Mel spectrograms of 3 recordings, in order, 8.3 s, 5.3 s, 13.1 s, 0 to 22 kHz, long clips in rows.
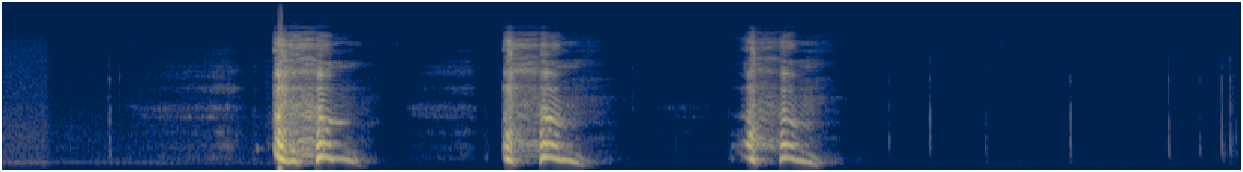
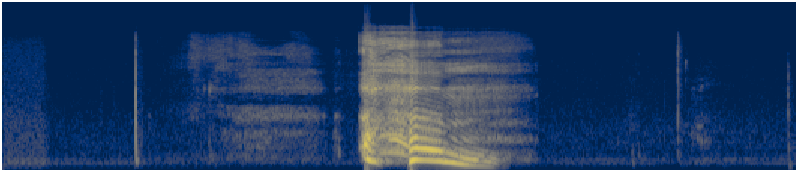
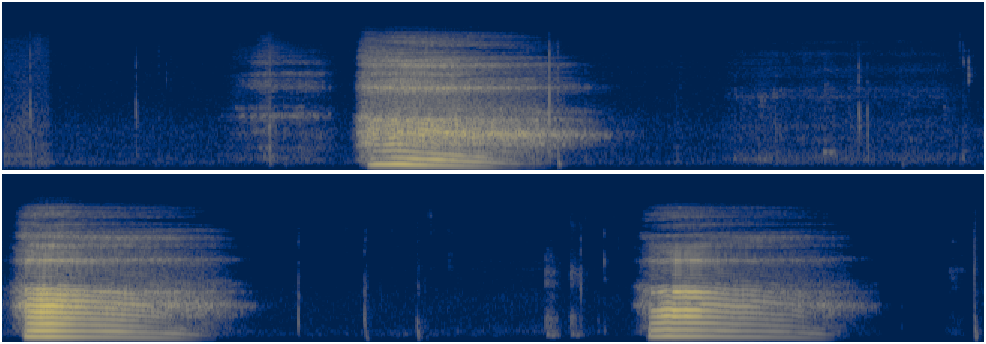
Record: {"three_cough_length": "8.3 s", "three_cough_amplitude": 26028, "three_cough_signal_mean_std_ratio": 0.24, "cough_length": "5.3 s", "cough_amplitude": 26028, "cough_signal_mean_std_ratio": 0.3, "exhalation_length": "13.1 s", "exhalation_amplitude": 22962, "exhalation_signal_mean_std_ratio": 0.32, "survey_phase": "beta (2021-08-13 to 2022-03-07)", "age": "65+", "gender": "Male", "wearing_mask": "No", "symptom_none": true, "symptom_onset": "12 days", "smoker_status": "Never smoked", "respiratory_condition_asthma": false, "respiratory_condition_other": false, "recruitment_source": "REACT", "submission_delay": "2 days", "covid_test_result": "Negative", "covid_test_method": "RT-qPCR"}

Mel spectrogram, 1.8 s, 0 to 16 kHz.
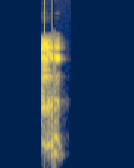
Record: {"cough_length": "1.8 s", "cough_amplitude": 32768, "cough_signal_mean_std_ratio": 0.3, "survey_phase": "beta (2021-08-13 to 2022-03-07)", "age": "65+", "gender": "Female", "wearing_mask": "No", "symptom_none": true, "smoker_status": "Current smoker (11 or more cigarettes per day)", "respiratory_condition_asthma": false, "respiratory_condition_other": false, "recruitment_source": "REACT", "submission_delay": "0 days", "covid_test_result": "Negative", "covid_test_method": "RT-qPCR", "influenza_a_test_result": "Negative", "influenza_b_test_result": "Negative"}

